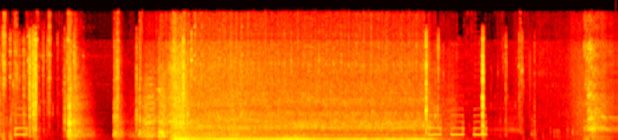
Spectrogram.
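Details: Jeep XJ with a long-standing hard start when cold, started after sitting overnight following fuel pump assembly work and a new strainer. Short crank, fires at once and settles into a smooth, even idle; normal cold start.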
